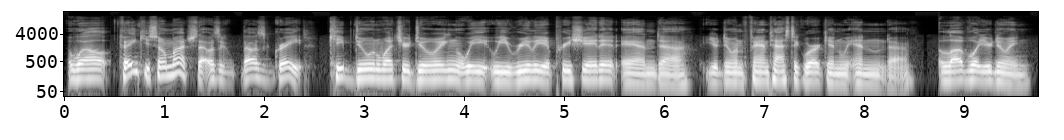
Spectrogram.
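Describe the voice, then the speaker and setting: A man's voice: medium pitch, moderate pace, hardly any pauses, clear, resonant tone, no echo, clean studio sound. A man speaking as a music podcast host and interviewer in a casual, conversational style.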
